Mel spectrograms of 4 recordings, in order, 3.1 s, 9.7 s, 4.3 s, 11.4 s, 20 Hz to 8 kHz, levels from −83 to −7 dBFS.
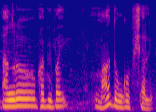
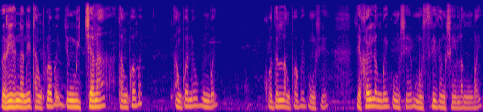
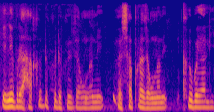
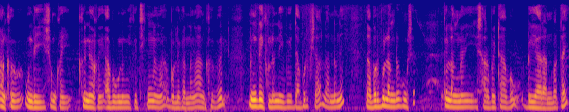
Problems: constant background noise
